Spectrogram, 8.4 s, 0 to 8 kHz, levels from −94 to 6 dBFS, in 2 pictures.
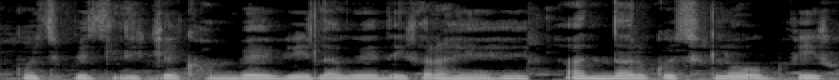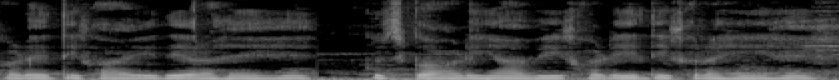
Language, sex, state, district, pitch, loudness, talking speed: Hindi, female, Maharashtra, Solapur, 115 Hz, -31 LUFS, 180 wpm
